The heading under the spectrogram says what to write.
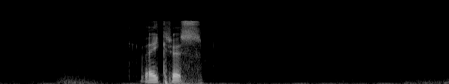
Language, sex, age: Norwegian, male, 38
